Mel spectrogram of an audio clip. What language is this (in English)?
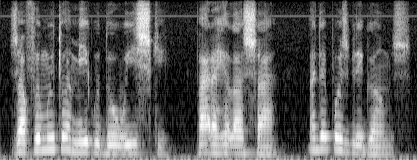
Portuguese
